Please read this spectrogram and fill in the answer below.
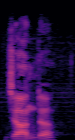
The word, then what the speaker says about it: Jonda: Dr. Ron Cruz is the Executive Director of Grace Churches International, which we are associated with, and his lovely wife, Jonda. It's pronounced like Rhonda, but Jonda, okay?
